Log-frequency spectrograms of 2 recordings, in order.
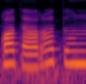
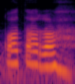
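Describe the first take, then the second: First: The word ends with a full 'tun' syllable. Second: The word ends with a soft 'h' sound. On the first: The word is read without pausing. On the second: The word is read when pausing on it.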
